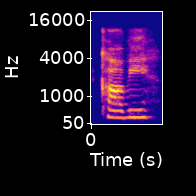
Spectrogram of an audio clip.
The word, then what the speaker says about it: Kavi: honor hi is it cabbie it's okay how do you say your last name kavi kavi um so i think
